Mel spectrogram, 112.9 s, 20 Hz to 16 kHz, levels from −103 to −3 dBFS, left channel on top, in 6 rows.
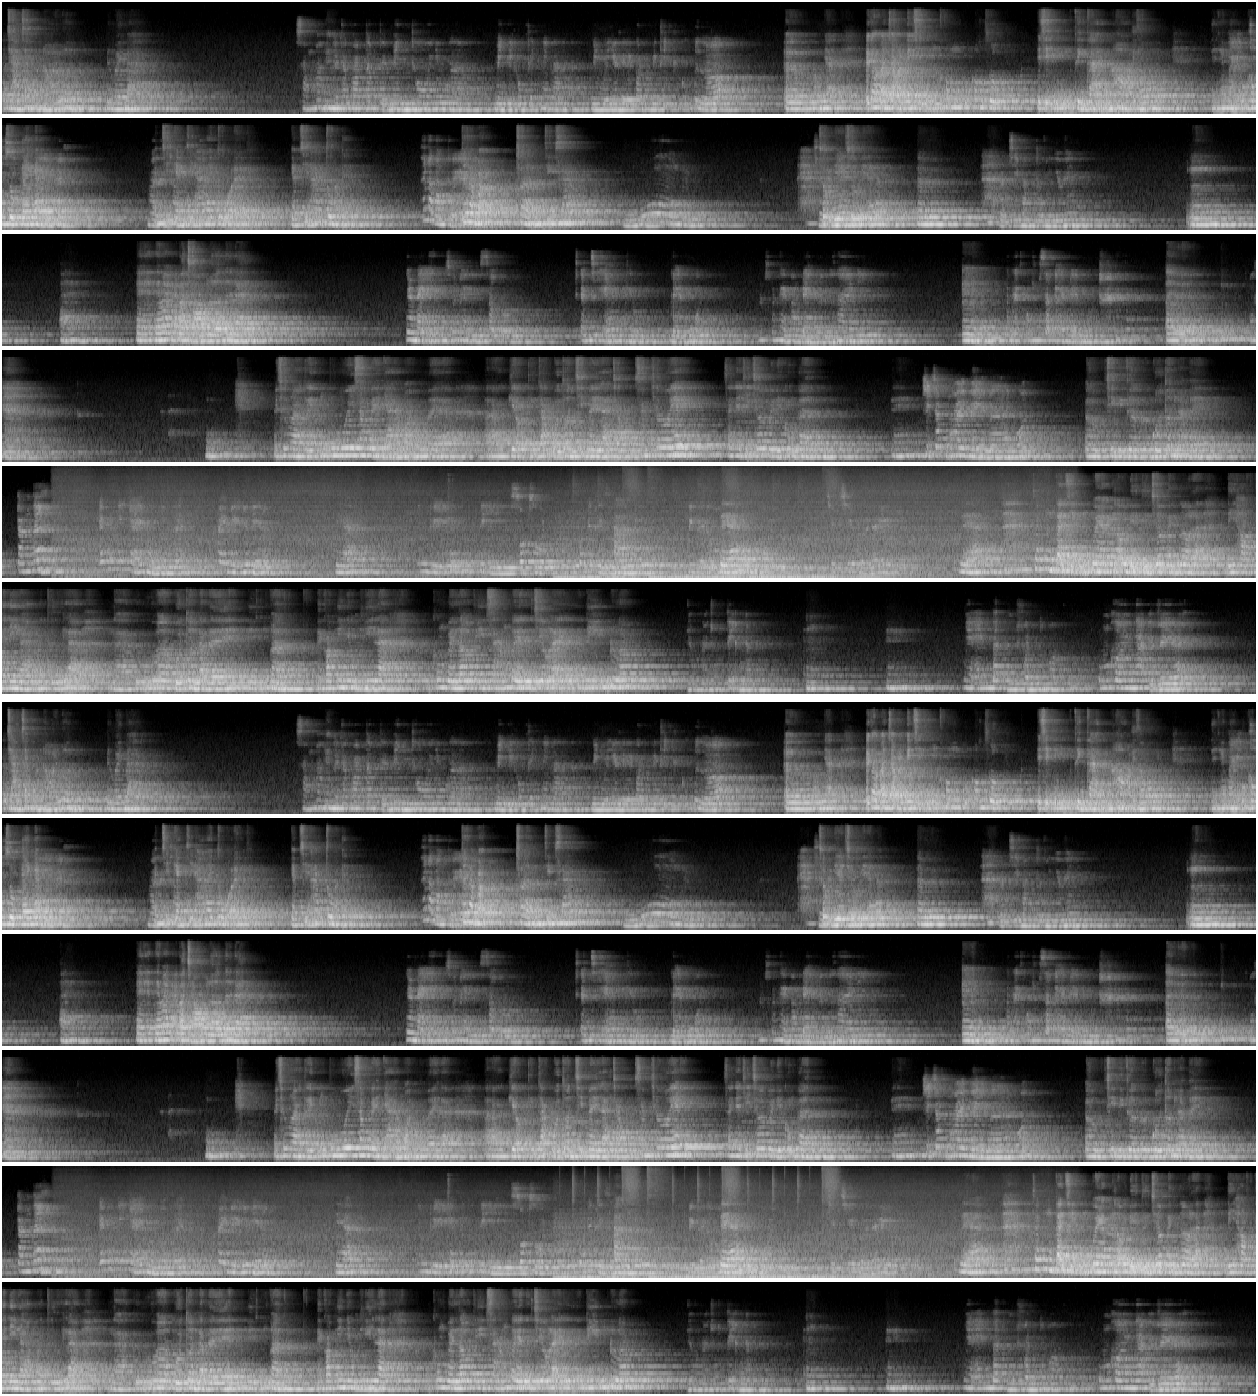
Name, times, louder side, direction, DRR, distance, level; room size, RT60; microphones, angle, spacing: voice 1, 0.1-1.2 1.6-2.1 4.8-5.1 11.7-12.5 13.0-15.0 15.5-17.4 18.1-19.4 21.1-22.5 23.1-24.1 25.7-26.1 26.5-27.5 30.8-32.1 32.5-33.0 33.5-33.7 36.6-37.1 38.5-38.7 39.6-41.4 52.0-52.5 55.1-55.6 55.9-56.0 56.4-56.6 59.5-60.0 60.5-66.8 67.3-68.8 69.8-70.2 72.7-74.5 75.8-76.1 80.2-80.5 84.4-84.8 86.0-86.4 89.6-98.5 98.8-99.8 100.5-103.5 106.1-106.5 107.3-107.7, right 1 dB, 15° right, -3 dB, 1.7 m, -25 dB
voice 2, 4.4-7.1 7.4-10.8 18.4-19.7 21.0-22.2 25.1-25.9 28.1-29.2 31.0-31.7 33.8-35.0 40.2-41.0 43.7-45.4 46.3-47.3 47.6-48.3 49.0-50.7 52.7-54.4 56.3-56.8 67.4-67.8 70.2-71.8 75.5-76.0 76.7-79.3 81.5-83.5 83.8-85.1 85.5-86.9 87.6-88.6 99.3-99.7 104.3-105.3 108.5-111.8, equal, 10° left, -2 dB, 1.5 m, -33 dB
sound 1, 76.0-91.4, left 1 dB, 80° left, 2.5 m, -45 dB
sound 2, 83.5-89.2, equal, 65° right, 1.1 m, -33 dB
29.0 x 9.8 x 2.3 m, 2.7 s
head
